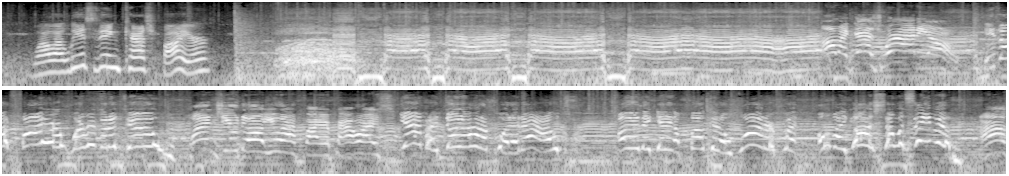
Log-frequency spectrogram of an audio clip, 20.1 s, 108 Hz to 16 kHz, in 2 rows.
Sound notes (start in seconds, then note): 2.6 crowd gasps and panicks, Wario screams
